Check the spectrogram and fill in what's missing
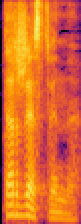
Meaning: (adverb) solemnly; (adjective) short neuter singular of торже́ственный (toržéstvennyj)
- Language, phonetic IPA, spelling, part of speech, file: Russian, [tɐrˈʐɛstvʲɪn(ː)ə], торжественно, adverb / adjective, Ru-торжественно.ogg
